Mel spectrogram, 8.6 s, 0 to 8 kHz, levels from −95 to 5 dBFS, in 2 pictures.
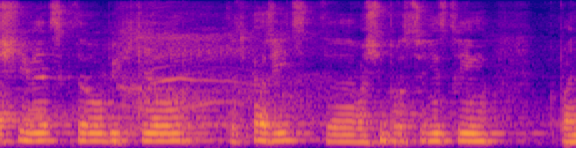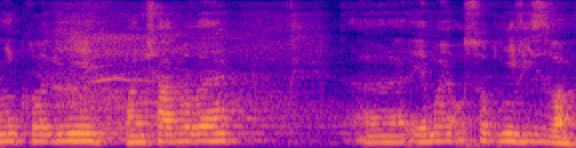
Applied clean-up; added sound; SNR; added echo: none; Gasp; 18 dB; reverberation time 0.3 s.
